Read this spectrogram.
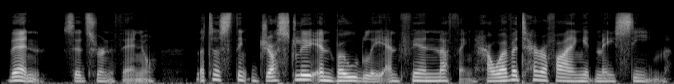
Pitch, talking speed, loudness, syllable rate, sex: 165 Hz, 160 wpm, -18 LUFS, 4.5 syllables/s, female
